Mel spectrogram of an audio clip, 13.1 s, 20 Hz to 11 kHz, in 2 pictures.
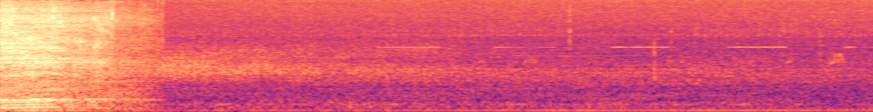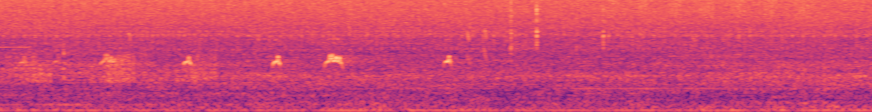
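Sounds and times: distant reversing alarm beeping: 2.6s - 9.1s
short chirping bird calls: 2.9s - 10.2s.

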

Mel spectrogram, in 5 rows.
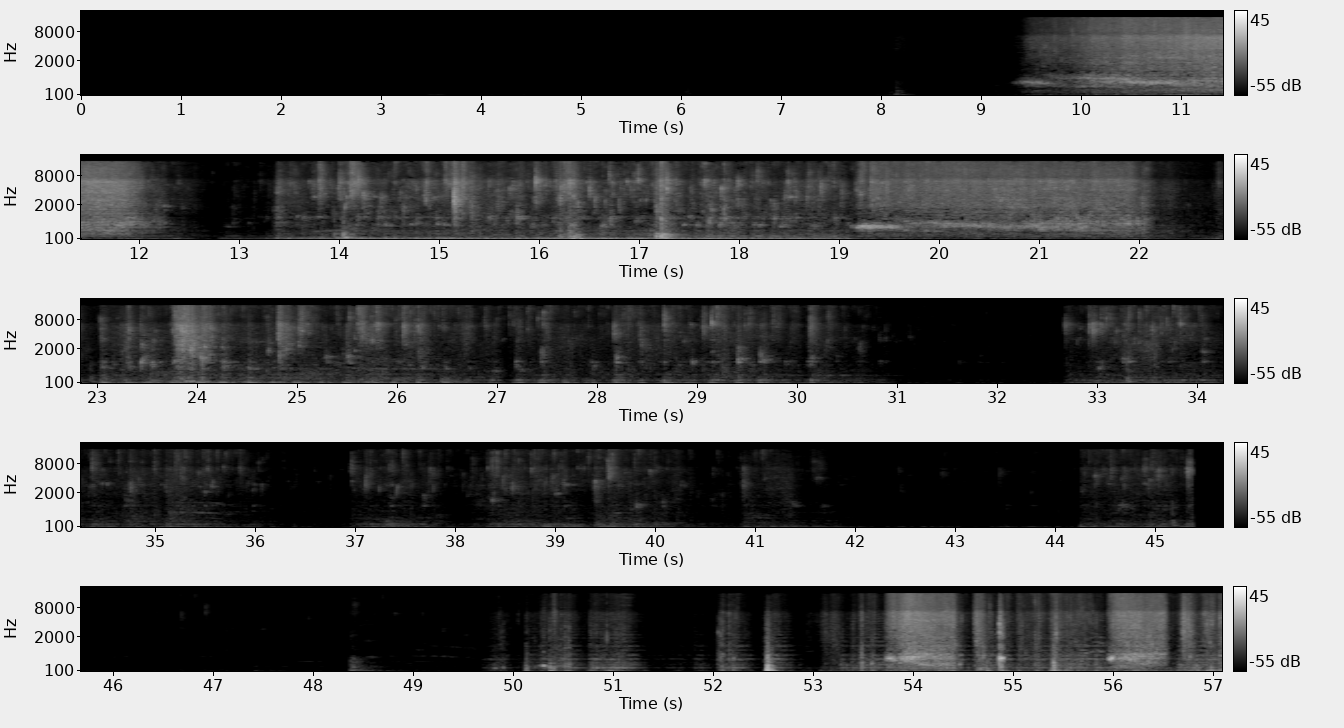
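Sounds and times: tap water running into sink: 9.5s - 12.3s, 13.4s - 22.2s
knocks of things being handled: 52.0s - 53.7s.

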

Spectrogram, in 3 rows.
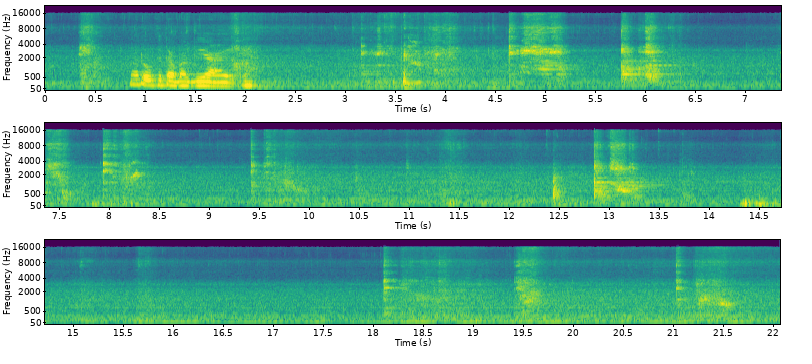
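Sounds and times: light sizzle: 0.0s - 22.0s
spatula scraping metal wok: 0.3s - 0.6s, 3.1s - 6.5s, 7.3s - 8.5s, 9.4s - 10.1s, 12.8s - 13.9s, 18.1s - 20.0s, 21.0s - 21.8s.

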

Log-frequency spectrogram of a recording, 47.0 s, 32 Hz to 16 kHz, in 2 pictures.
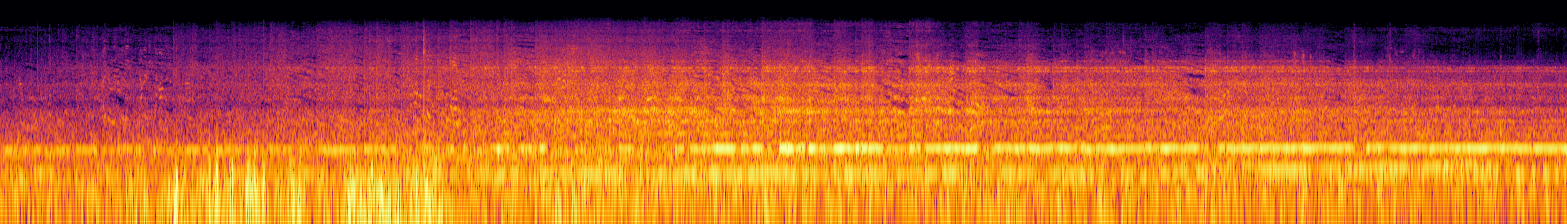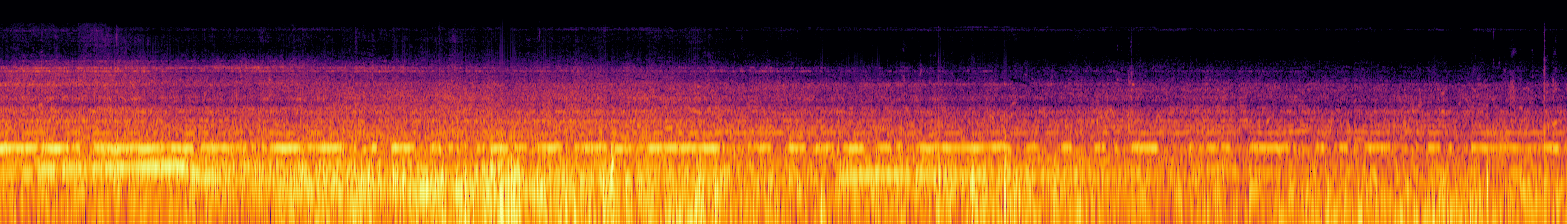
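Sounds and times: engine running at low revs: 0.0s - 47.0s.

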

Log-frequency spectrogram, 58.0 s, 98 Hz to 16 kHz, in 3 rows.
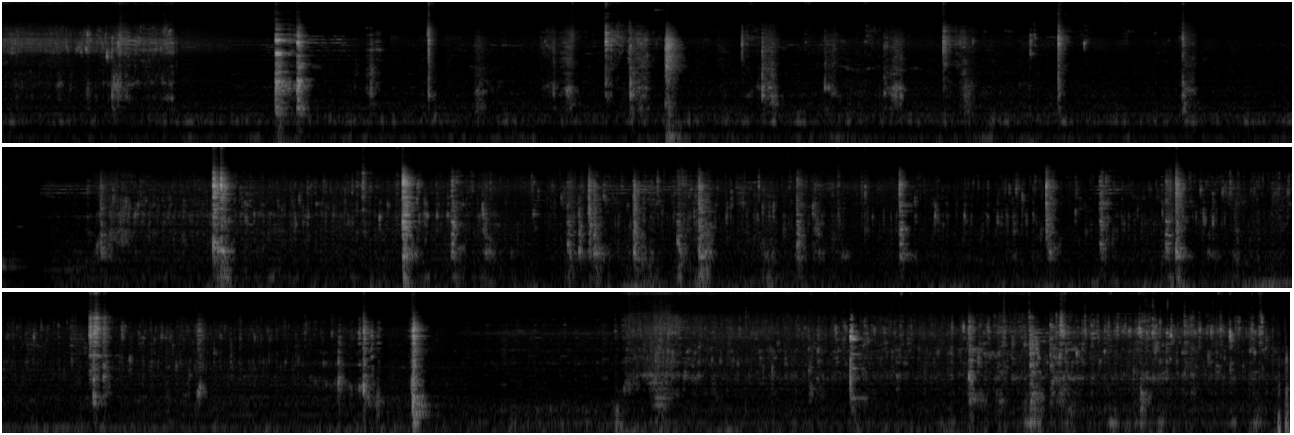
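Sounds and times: utensil scraping metal pot: 7.1s - 9.9s, 11.1s - 14.8s.

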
